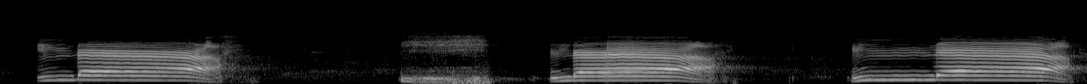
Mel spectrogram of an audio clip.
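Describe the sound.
A human voice imitating a cow's calf calling: three long, drawn-out bleating moos, each rising and wavering, loud, with a short breathy vocal sound between the first and second.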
